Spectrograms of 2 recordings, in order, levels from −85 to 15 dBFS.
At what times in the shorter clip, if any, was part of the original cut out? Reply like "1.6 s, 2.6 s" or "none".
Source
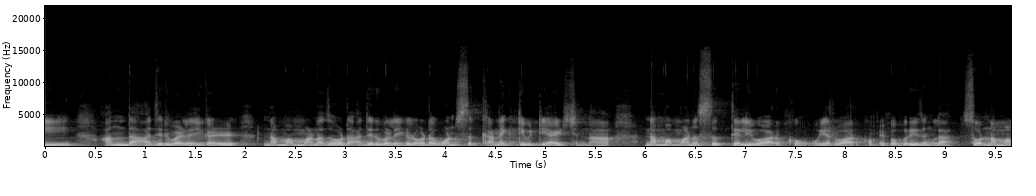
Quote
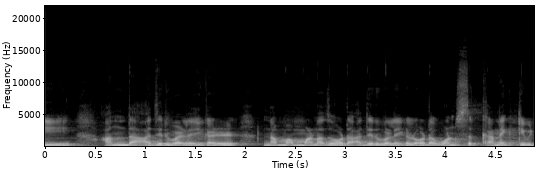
none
